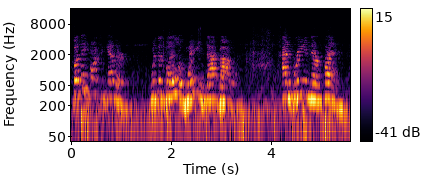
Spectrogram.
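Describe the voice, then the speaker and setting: High-pitched American woman giving a solemn speech. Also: lively intonation, distant mic. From San Antonio, Texas, United States. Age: 40s. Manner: solemn, measured phrasing. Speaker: guest speaker, veterans service officer. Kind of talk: formal memorial speech. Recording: echoey outdoor PA from afar, dull, faint noise.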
